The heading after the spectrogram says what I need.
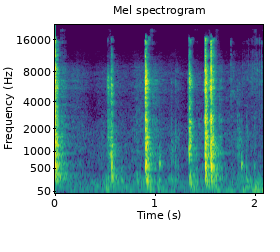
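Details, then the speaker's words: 2014 Toyota Camry door: irregular hollow clunks and knocks each time the door swings; door check/stop missing a mounting bolt so it's loose, fixed with bolts from a donor car. "I hate that sound. So what that is this door stop right here is just missing a bolt. So whenever I move the door, it like is loose in there."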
